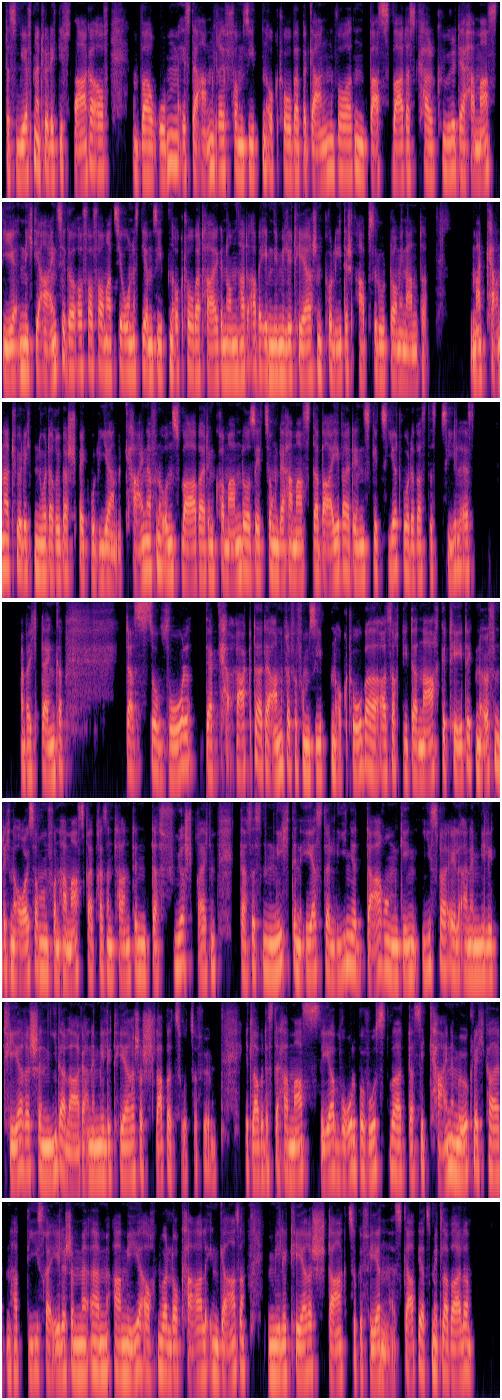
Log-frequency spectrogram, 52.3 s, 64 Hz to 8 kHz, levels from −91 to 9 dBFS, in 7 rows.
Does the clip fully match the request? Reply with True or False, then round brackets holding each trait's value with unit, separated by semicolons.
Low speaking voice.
True (120 Hz)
